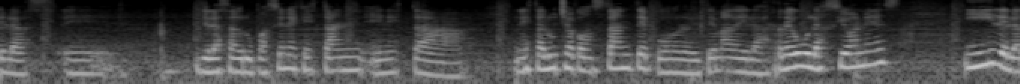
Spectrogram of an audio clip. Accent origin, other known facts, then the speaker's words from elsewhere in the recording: Argentina; Los argentinos siempre agarramos una palabra, hacemos lo que queremos.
